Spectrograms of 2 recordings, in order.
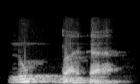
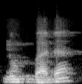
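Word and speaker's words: لُبَّدًا: yaitu qiraah Abu Jafar dibacanya bukan lubada akan tetapi dibacanya itu ada lubbada nanti Bapak Ibu kalau seandainya mendengarkan Imam membacakan lubbada jangan dikoreksi n karena apa karena boleh bacaan lubbada ya karena ada sebagian orang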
